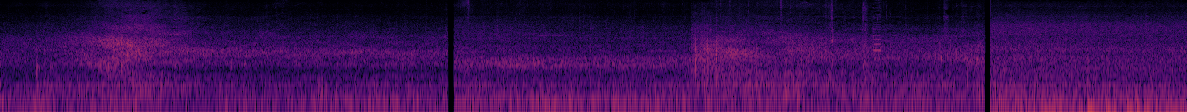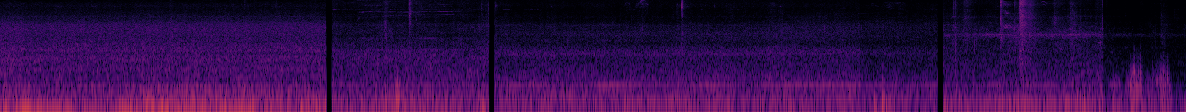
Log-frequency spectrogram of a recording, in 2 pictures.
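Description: Traffic noise over several short clips: passing vehicles rise and fade twice in the first part, then a steady low road rumble from inside a moving car, the loudest stretch, through the middle. The sound changes abruptly at each cut.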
